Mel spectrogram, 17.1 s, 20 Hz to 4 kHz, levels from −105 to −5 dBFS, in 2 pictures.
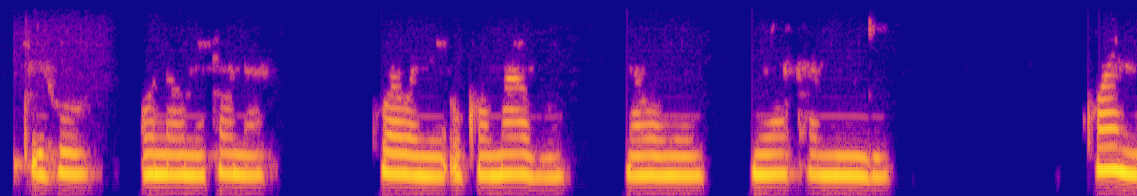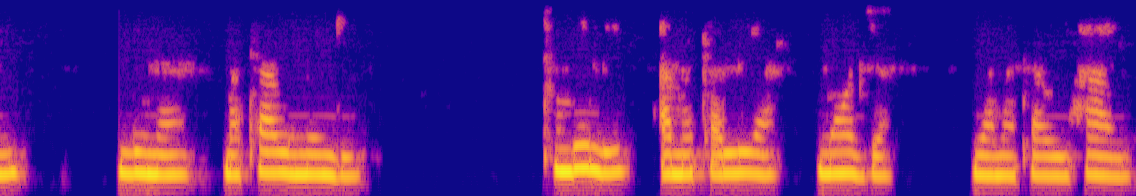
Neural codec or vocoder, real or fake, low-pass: none; real; 3.6 kHz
